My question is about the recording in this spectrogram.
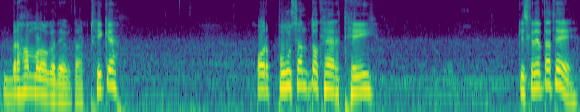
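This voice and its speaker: A male teacher delivers a history lecture as dictation, slowly repeating phrases so students can write them down and warmly calling them children. His voice is on the high side and expressive, with a little hiss or hum in the audio.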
